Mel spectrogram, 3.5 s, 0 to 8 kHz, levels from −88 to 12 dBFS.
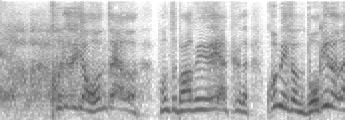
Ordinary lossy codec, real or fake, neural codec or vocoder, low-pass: none; fake; codec, 16 kHz, 0.8 kbps, ZipCodec; none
